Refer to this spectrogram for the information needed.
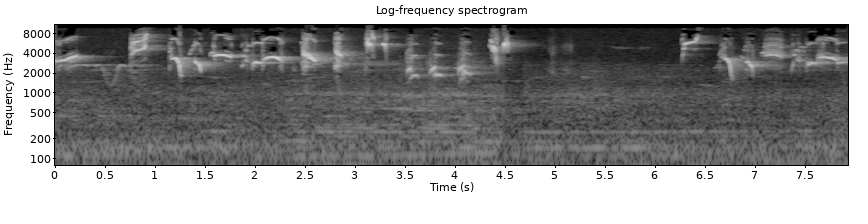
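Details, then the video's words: White-rumped shama song used to get other shamas singing: dense rapid whistles and chattering notes for four seconds, a short gap, then a fresh burst of high phrases. "Burung kacer terapi dari tidak bunyi langsung saut dengan suara ini"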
